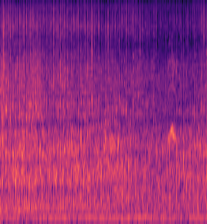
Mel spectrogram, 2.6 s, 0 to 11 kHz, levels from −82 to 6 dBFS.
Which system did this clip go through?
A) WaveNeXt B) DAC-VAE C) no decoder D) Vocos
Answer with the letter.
A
